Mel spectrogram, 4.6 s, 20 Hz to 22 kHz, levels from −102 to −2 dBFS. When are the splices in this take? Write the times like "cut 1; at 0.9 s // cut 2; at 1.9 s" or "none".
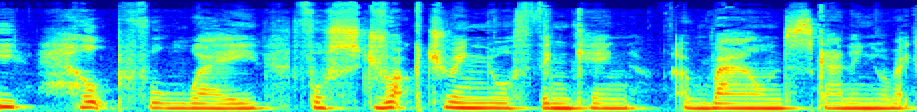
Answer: cut 1; at 1.4 s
